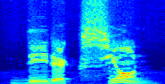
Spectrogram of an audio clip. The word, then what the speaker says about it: dirección: And that's called la dirección. La dirección. And again, you see the accent there. That tells us to stress this syllable, la dirección. So you'll say it like that.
